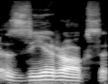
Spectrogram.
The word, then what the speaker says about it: Xerox: Uh mix and box, but Xerox. You have the sound of z.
